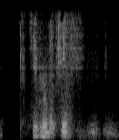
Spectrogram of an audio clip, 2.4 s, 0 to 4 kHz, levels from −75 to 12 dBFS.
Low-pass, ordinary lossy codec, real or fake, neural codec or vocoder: 3.6 kHz; MP3, 32 kbps; fake; codec, 44.1 kHz, 0.9 kbps, DAC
